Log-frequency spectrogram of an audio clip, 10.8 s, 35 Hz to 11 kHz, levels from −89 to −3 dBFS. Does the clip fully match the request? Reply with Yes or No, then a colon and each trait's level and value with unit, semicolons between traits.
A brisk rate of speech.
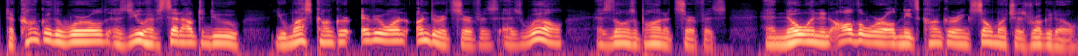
Yes: fast, 210 wpm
